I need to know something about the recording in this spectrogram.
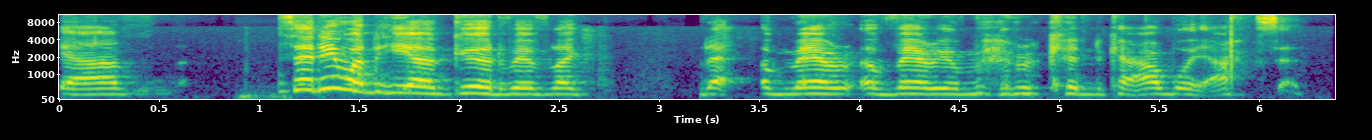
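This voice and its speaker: A woman's voice: on the high side, measured pace, slight background noise. Giggly teasing woman at a game table. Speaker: player. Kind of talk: casual tabletop game chat.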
